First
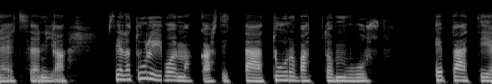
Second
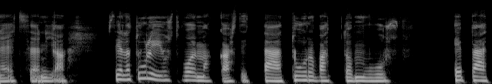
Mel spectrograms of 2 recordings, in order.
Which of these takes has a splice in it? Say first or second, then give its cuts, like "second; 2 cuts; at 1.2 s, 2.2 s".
first; 1 cut; at 1.6 s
